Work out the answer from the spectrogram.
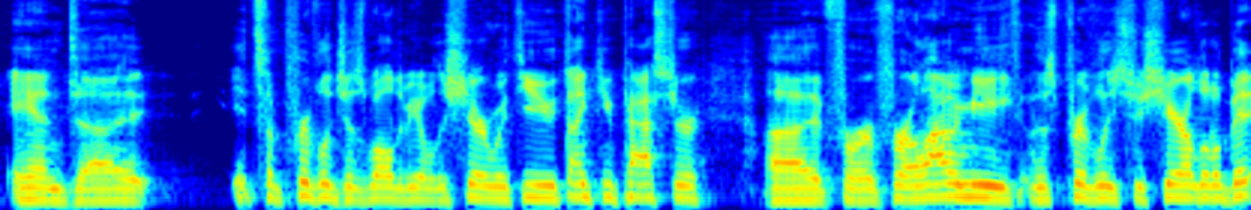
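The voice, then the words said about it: Thick American accent. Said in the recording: “my thick American accent”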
